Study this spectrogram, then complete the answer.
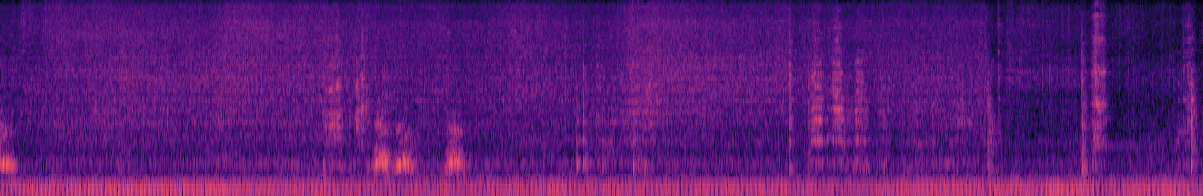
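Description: A metal spatula scrapes and taps against a griddle.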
